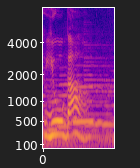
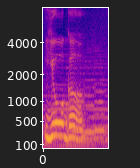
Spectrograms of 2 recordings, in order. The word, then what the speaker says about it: yoga: as we spell it, we don't pronounce it like yoga. The real pronunciation is yoga, because yoga is a Sanskrit word, and A is pronounced as A.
